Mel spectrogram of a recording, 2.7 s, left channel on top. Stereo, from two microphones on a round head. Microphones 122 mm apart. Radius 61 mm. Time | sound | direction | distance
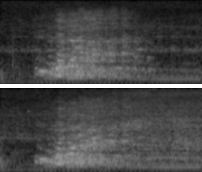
0.5 | laughter | 70° left (ahead or behind) | 1.2 m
